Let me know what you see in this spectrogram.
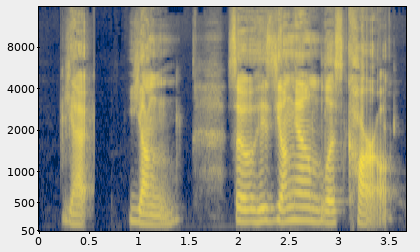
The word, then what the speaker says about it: Jung: So he decides to write his young analyst spelled J-U-N-G-I-A-N. It's pronounced young, like the word.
